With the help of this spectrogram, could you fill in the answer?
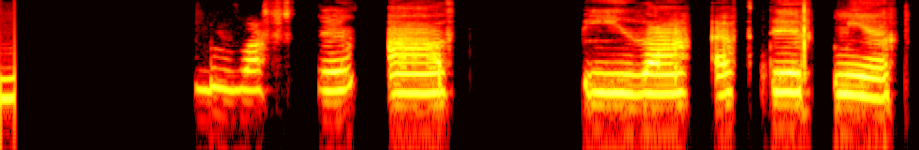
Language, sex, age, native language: Icelandic, male, 6, Icelandic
